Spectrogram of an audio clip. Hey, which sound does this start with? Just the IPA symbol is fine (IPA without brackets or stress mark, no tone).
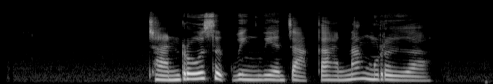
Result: t͡ɕʰ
